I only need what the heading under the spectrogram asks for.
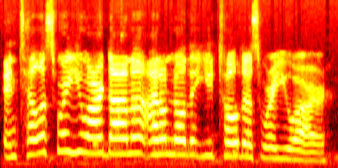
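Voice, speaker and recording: A woman's voice: high-pitched, lively intonation, brisk, bright, forceful tone. A woman hosting a livestream talk show, prompting guests and laughing often. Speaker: podcast host.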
